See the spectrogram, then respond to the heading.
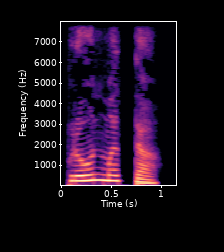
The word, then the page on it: ಪ್ರೋನ್ಮತ್ತ: prōnmatta; kannada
